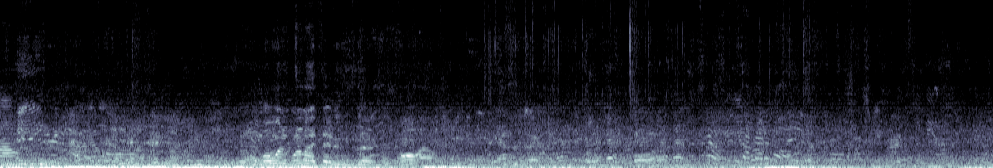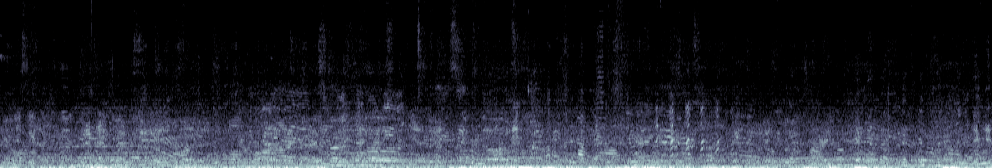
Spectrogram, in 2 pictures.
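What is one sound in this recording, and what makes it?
A crowd chatters all around in a large echoing hall.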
